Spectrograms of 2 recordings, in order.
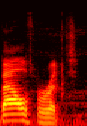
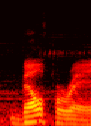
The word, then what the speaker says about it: Belforet: The title is The Order of the Swan and the Reclamation of Balforet. The Order of the Swan and the Reclamation of Belforet. Belforet, that's how you say it.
